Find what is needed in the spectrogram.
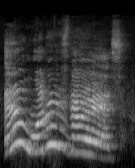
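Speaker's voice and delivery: grossed out, loud and disgusted. Real, not acted. Disgusted at candy.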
